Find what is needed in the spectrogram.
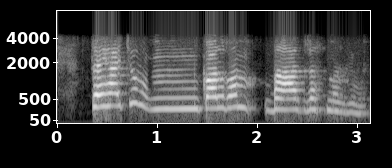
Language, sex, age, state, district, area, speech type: Kashmiri, male, 18-30, Jammu and Kashmir, Kulgam, rural, conversation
